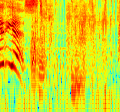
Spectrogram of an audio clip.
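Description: Comic cartoon fart-like sound effects from the bubbling stink pits: a short pitched squeal that rises and falls at the start, then low blurting pops.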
